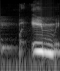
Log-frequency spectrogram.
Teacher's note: மேல் இதழும் பார்த்தோன்னா 2 இதழும் வந்து பொருந்துறதுனால இப் இம்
